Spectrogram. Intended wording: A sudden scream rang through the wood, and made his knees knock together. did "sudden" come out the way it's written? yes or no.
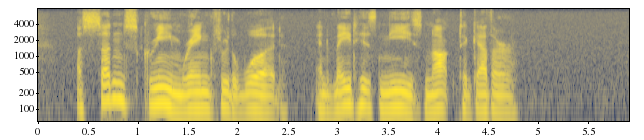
yes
